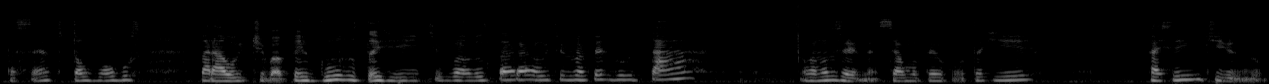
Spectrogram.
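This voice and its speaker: Stuffy-voiced young woman, low and mellow. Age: 20s. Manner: reads each question slowly, then answers briefly and plainly. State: stuffy, congested voice. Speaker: YouTuber. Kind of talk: casual chat to viewers, reading out a question game.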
